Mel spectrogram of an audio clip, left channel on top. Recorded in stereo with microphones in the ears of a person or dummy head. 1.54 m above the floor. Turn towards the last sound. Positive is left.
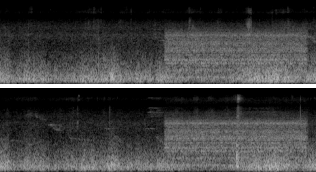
turn(degrees=-5)  # may be behind; listen again after turning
